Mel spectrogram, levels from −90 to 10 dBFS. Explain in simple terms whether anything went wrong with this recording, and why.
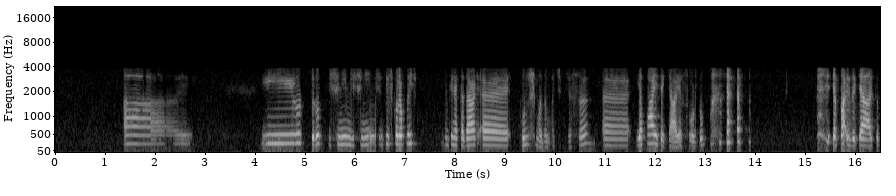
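The speech went through the GSM full-rate codec, an old mobile-phone coder that rebuilds voices from a simplified model, so they sound buzzy, gravelly and dull above phone bandwidth. Lost GSM frames at 4.16–4.24, 6.24–6.41, 12.70–12.73 and 14.76–14.78 s were patched by repeating the last good frame, giving brief metallic rings.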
